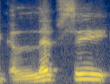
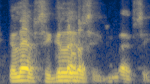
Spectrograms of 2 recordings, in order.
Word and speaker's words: Gillespie: joining us, and that is my brother Stony Gillespie. And did I pronounce that right? Yes, sir. You got it. Gillespie.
